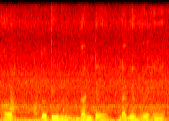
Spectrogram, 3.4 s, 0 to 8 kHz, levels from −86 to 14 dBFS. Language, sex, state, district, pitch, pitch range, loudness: Hindi, male, Uttar Pradesh, Lucknow, 115 Hz, 100-140 Hz, -15 LUFS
